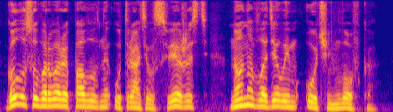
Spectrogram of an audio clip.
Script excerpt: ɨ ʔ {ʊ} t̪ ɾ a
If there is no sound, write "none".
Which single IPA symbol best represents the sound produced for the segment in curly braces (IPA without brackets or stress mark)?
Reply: ʊ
